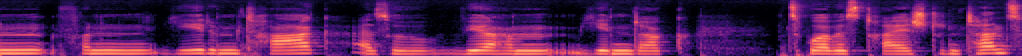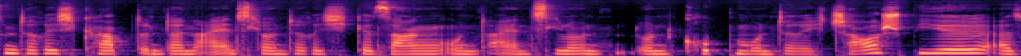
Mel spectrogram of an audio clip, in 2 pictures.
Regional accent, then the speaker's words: Bavaria, Germany; Ja, ich bin ja gebürtig im Landkreis Rosenheim aufgewachsen und deswegen switch ich sofort hinein, wenn ich jemanden gegenüber sitze, der halt Mundart spricht.

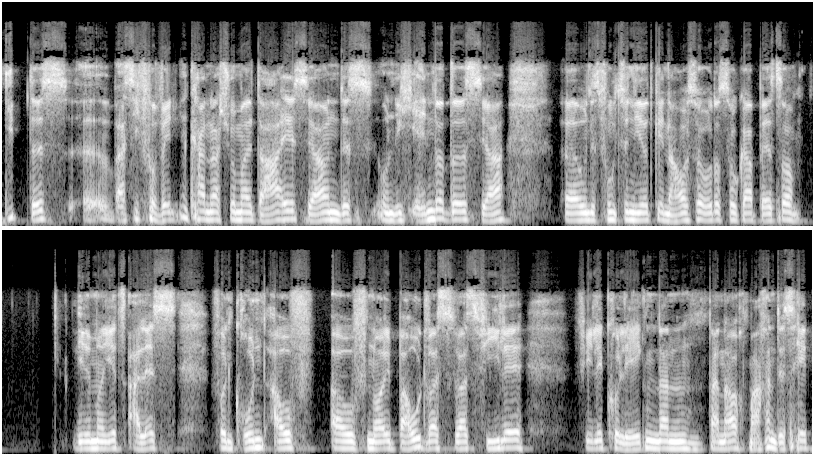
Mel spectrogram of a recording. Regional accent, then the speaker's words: Swabia, Germany; born there; accent: Swabian; dann bin ich auch, was man sicherlich hört, gebürtiger Schwabe

